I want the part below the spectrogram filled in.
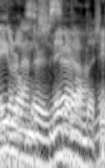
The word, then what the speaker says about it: Nederlanders: How do you say it? Hollanders, Netherlanders, Nederlanders? – Nederlanders. – Nederlanders.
